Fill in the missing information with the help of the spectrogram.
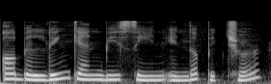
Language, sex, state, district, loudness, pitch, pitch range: English, female, Assam, Kamrup Metropolitan, -14 LUFS, 215 Hz, 200-245 Hz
